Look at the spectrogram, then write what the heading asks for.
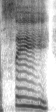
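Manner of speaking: high, drawn-out stadium cheer at held-back volume; mock booming yell. Beer man yelling across the stadium, imitated booming call. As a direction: imitate a long, high crowd call without full volume. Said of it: "this big booming voice".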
